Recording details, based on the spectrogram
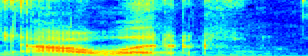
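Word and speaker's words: hour: सातवां वर्ड है आवर। इसके मायने होते हैं घंटा। इसका एच भी साइलेंट होता है। इसे हावर नहीं पढ़ा जाता है, इसे आवर पढ़ते हैं अलिफ से।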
